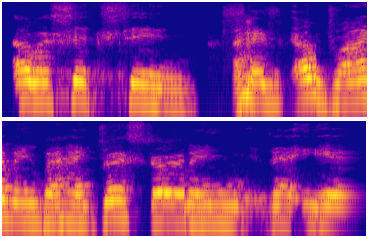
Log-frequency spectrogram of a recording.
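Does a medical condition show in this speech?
Yes: traumatic brain injury; left arm spastic.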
